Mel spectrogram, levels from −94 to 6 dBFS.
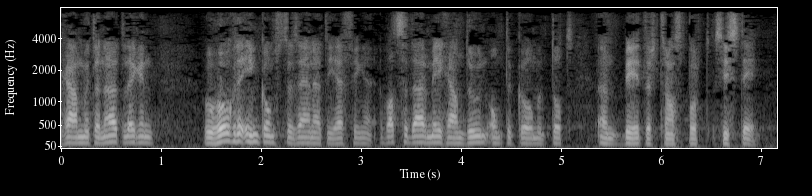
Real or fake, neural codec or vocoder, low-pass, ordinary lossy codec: real; none; 7.2 kHz; MP3, 32 kbps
